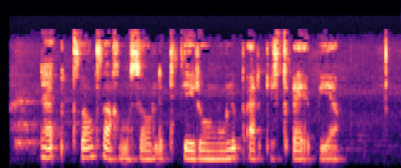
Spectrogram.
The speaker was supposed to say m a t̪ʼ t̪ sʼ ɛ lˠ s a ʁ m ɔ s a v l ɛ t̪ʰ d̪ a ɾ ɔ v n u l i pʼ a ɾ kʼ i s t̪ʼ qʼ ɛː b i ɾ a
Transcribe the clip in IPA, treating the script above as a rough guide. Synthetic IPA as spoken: n a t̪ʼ t̪ sʼ ɛ lˠ s a ʁ m ɔ s a v l ɛ t̪ʰ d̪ ɛ ɾ ɔ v n u l i pʼ a ɾ kʼ i s t̪ʼ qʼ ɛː b i a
